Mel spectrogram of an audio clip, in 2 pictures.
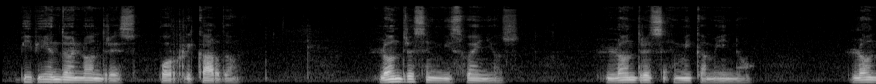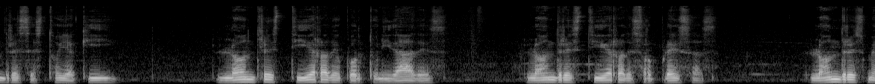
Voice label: Living in London English

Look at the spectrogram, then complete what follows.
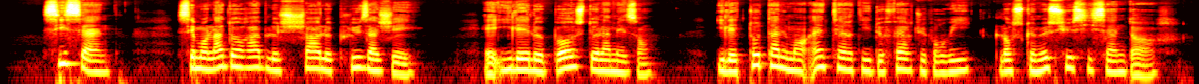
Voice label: French

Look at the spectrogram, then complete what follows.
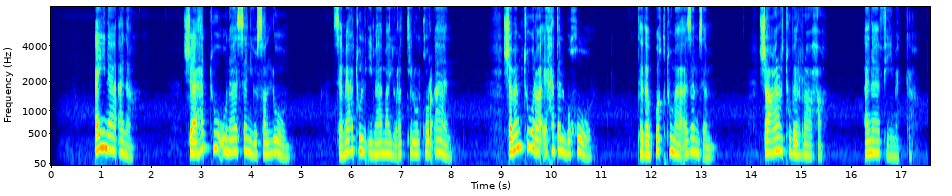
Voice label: Arabic; Where am I

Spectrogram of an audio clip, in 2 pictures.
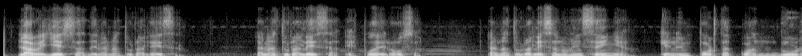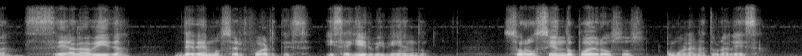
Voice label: Poema SPA

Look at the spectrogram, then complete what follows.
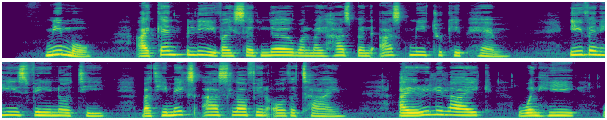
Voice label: English

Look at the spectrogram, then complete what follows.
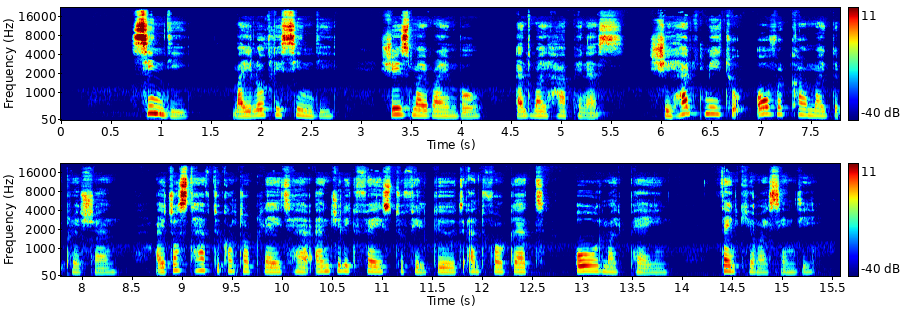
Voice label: English

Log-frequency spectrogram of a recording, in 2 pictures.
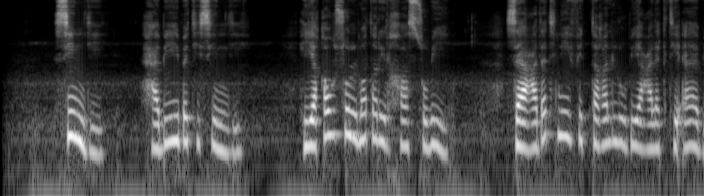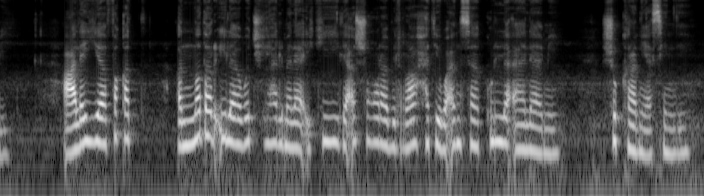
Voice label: Arabic

